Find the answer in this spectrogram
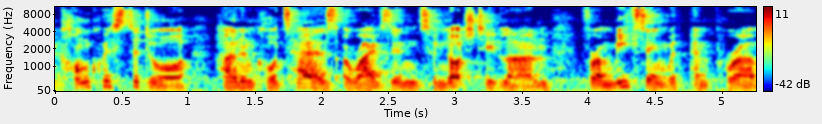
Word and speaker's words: Tenochtitlan: There's a lot of words here that I don't know how to pronounce. Oh no! Tenochtitlan. Oh, that's not at all what I was saying. Tenochtitlan.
